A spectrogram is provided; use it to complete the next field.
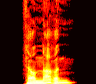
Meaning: to infatuate
- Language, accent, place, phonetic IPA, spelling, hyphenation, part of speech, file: German, Germany, Berlin, [fɛɐ̯ˈnaʁən], vernarren, ver‧nar‧ren, verb, De-vernarren.ogg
